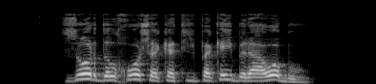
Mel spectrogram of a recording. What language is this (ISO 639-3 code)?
ckb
